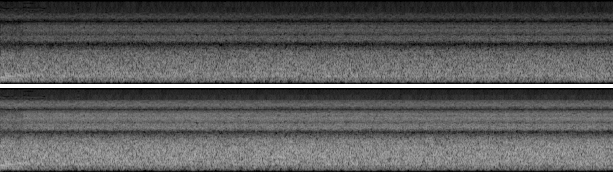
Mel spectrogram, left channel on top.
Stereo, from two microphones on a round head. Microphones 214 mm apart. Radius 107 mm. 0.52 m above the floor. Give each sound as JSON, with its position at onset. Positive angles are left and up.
{"t": 0.0, "sound": "running water", "side_deg": -40}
